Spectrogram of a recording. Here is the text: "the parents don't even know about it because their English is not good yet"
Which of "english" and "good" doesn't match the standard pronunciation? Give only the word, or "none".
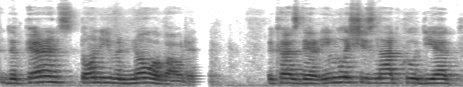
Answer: none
